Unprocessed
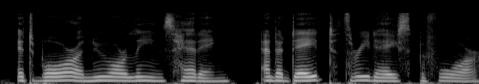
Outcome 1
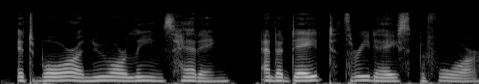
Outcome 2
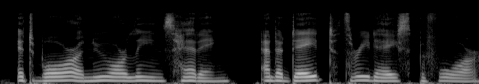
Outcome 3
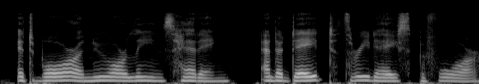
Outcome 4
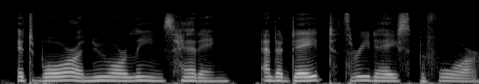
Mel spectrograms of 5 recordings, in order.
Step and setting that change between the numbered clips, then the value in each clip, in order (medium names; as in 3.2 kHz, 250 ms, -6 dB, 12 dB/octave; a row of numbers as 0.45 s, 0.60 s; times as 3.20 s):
vibrato, rate: 2.8 Hz, 5.9 Hz, 16 Hz, 1.6 Hz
